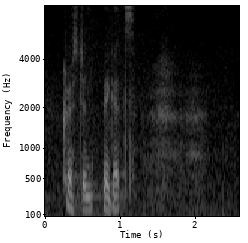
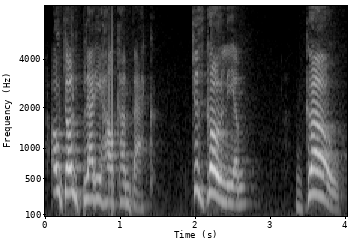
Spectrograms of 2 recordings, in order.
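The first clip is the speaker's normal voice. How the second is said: loud, angry yelling; furious shout; 17 dB louder than usual. Acted. Wife yelling at Liam to get out, furious. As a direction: throw him out at full volume.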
